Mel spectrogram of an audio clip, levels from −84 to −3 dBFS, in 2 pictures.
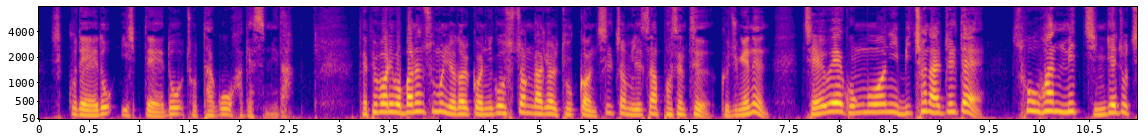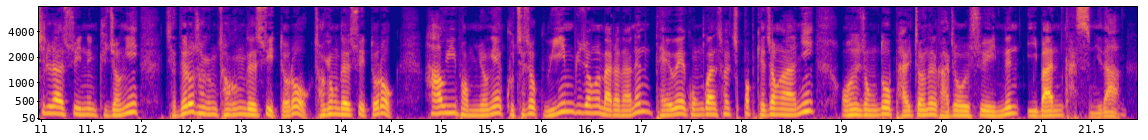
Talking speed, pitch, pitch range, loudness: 340 characters per minute, 155 Hz, 135-190 Hz, -17 LUFS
